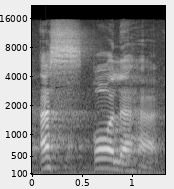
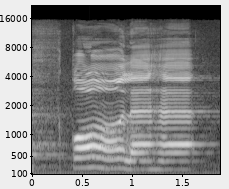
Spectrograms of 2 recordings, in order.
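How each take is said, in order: First: The consonant is a hissing 's' sound. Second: The consonant is a soft 'th' sound. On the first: The speaker calls it wrong. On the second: The speaker calls it right.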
